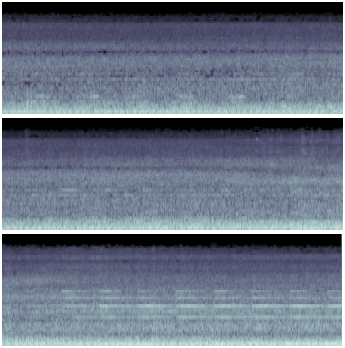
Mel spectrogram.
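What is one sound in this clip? A heavy work train rumbles steadily past close by.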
